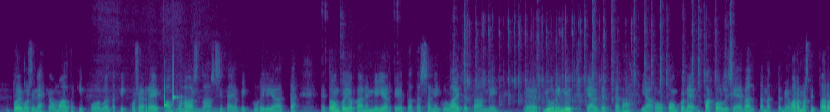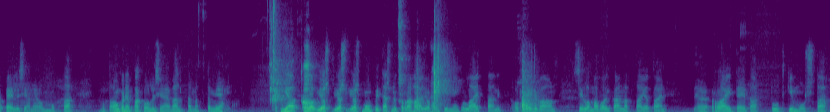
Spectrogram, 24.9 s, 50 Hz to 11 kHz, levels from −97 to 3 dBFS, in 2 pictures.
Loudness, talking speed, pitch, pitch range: -41 LUFS, 160 wpm, 125 Hz, 110-135 Hz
